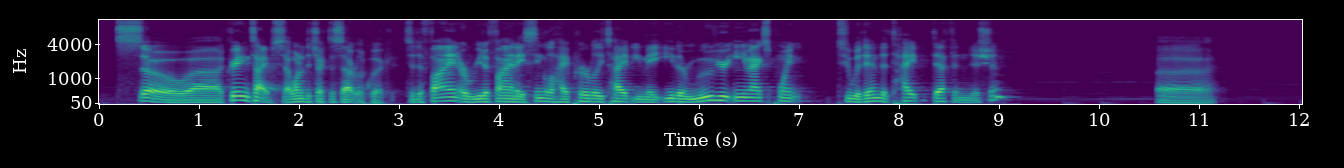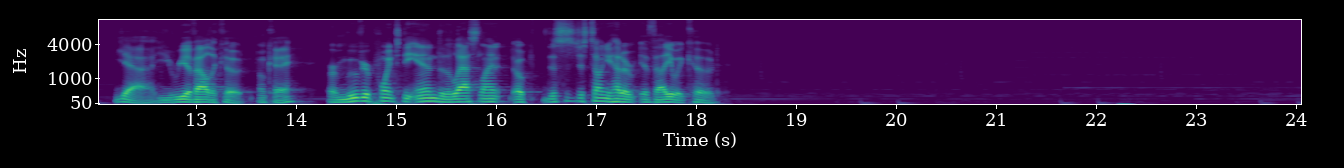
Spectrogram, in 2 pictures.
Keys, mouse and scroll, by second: 2.1 click, 2.5 j, 13.8 click, 14.2 j.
